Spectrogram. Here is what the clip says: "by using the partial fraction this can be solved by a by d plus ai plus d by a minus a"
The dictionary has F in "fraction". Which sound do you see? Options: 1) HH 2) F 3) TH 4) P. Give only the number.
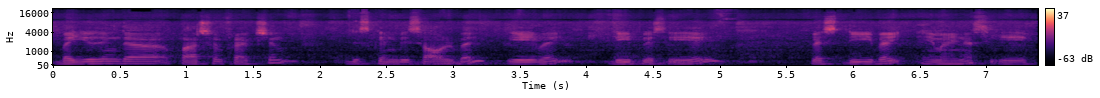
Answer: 2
